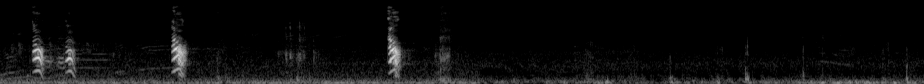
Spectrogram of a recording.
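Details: Bichon Frise puppy babbling during a countryside and playground outing: a few short, sharp yips and squeaky vocal bursts in the first four seconds, then near silence with faint background rustle.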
